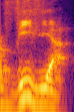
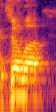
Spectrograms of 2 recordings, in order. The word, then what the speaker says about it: Villa: vivia Vijay it is it's actually it's the latter if you ask my late grandfather he was born in that in Cuba so the the correct pronunciation is is the Hispanic pronunciation but I go by Villa just makes it easier and because I get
